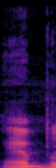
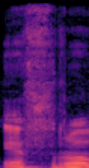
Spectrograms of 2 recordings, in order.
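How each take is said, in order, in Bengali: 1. স্বরধ্বনির পরে v ধ্বনি আছে। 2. স্বরধ্বনির পরে f ধ্বনি আছে। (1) "এব্র হবে" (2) "এখানে আপনি এফ র বলতে পারবেন না"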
